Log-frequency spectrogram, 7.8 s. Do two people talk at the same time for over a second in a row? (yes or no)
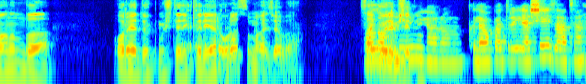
yes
